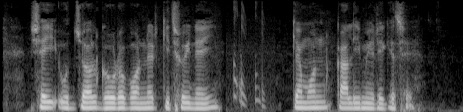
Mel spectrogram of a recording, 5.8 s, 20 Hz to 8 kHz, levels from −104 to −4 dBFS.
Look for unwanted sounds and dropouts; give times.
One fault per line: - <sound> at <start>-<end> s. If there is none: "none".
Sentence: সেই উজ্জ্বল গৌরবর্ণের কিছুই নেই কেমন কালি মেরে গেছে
- chirp at 2.9-3.3 s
